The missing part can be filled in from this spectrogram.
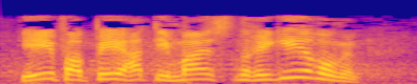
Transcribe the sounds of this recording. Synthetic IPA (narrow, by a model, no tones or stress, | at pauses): d̥iːefaʊpeːɦat̚d̥iːmaɪstn̩ʁeɡiːʁ̞ʊŋən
